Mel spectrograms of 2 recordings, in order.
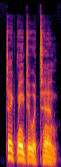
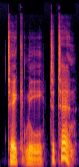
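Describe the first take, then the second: First: Said in the usual way. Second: Terse insistence. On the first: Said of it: "I told Waylay". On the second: A narrator's reading. Lucian insisting to the kid, tersely and slowly. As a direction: insist flatly, each word measured. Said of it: "I insisted tersely".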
